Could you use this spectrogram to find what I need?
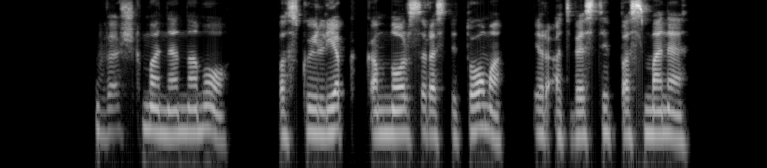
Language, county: Lithuanian, Telšiai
